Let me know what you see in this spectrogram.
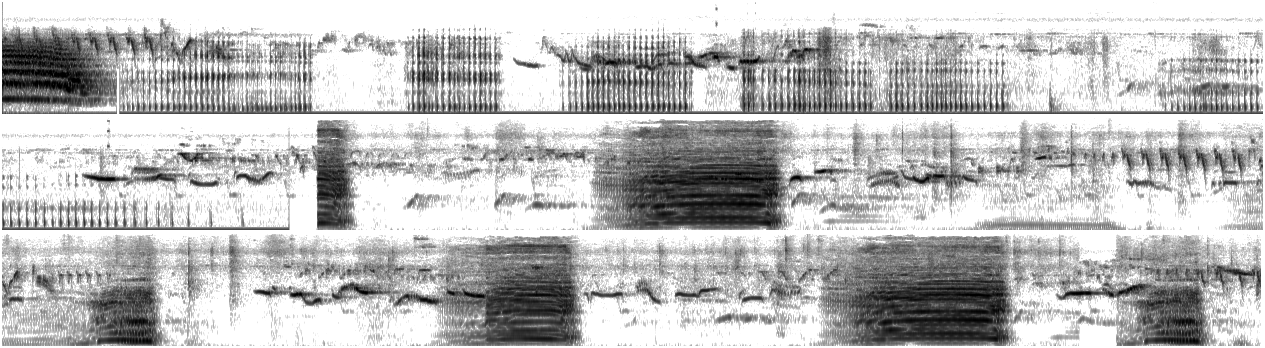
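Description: African (Cape) buffalo lowing: about five or six drawn-out moo-like calls in the second half, each rising then falling in pitch, with birds chirping faintly between them. Before that, a rough low sound comes and goes in several stretches.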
